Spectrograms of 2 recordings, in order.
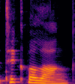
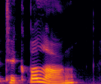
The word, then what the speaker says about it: Tikbalang: Before we continue, there are two ways to pronounce this creature's name. The first is the Tikbalang, and then in other regions, they pronounce it Tikbalang. I'm going to do Tikbalang because that is the one that is most natural for me.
